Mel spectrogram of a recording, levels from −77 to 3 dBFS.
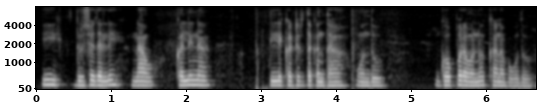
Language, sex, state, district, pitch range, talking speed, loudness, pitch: Kannada, male, Karnataka, Koppal, 150-170 Hz, 80 wpm, -18 LUFS, 160 Hz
